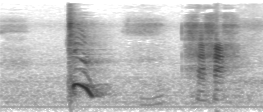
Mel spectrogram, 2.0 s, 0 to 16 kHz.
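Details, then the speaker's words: A father's short, high-pitched fake sneeze, followed by the bright giggle of an 11-month-old baby laughing at it. "how about this one C cute double that one high pitch sneezes make you laugh though right"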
